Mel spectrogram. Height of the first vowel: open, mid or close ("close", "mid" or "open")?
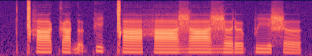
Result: open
